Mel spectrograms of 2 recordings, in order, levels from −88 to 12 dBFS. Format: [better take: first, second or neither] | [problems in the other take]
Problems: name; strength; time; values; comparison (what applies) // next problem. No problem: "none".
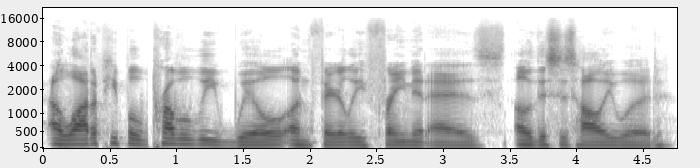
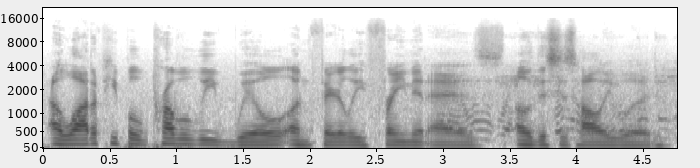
first | train or aircraft noise; noticeable; throughout; 15 dB below the speech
